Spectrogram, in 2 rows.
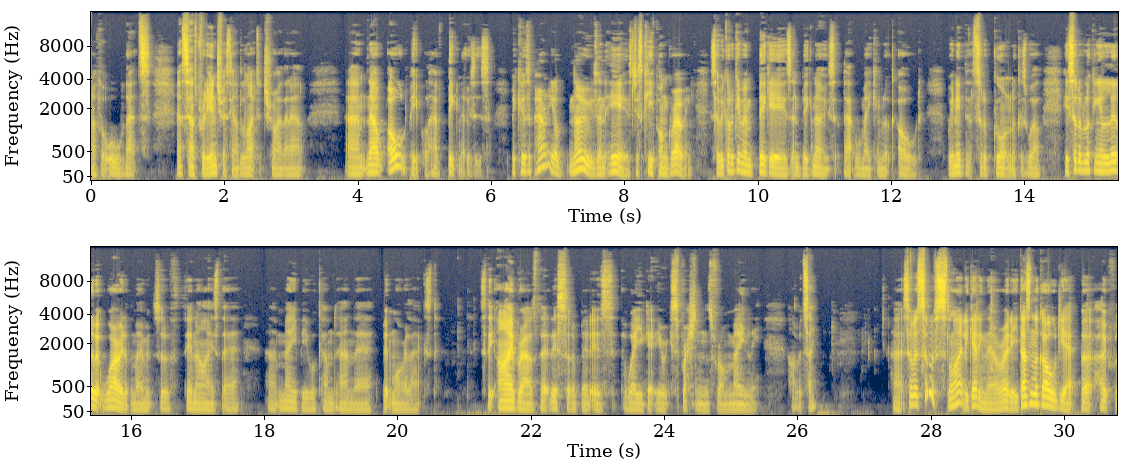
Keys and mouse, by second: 0.7-2.8 middle drag, 2.8 click, 3.7-5.0 middle drag, 5.0 click, 5.6-10.2 middle drag, 10.2-11.8 drag, 11.8-16.0 middle drag, 16.0-20.2 drag, 20.2 middle click, 20.8-25.6 shift+drag, 25.6-30.8 middle drag.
